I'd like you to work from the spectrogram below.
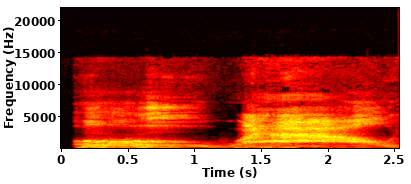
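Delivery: a gasp of shock. A narrator's reading. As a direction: gasp at what you see. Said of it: "he gasped".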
